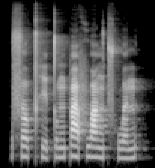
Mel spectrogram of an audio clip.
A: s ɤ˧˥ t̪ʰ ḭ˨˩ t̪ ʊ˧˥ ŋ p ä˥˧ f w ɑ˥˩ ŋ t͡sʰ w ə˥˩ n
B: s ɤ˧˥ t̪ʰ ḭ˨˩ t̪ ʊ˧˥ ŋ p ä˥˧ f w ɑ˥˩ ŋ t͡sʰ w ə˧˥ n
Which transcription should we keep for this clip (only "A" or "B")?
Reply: B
